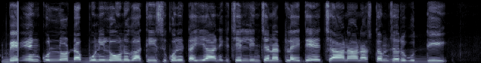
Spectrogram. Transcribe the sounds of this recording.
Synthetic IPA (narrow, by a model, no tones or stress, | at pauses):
beːeːŋkulːo̞ːɖɐbːunilo̞ːnuɡaːt̪iːs̬ukoniʈɐjːaːnikit͡ʃe̞lːiɲt͡ʃɐnɐʈlɐjit̪e̞ːt͡ʃaːnaːnɐʂʈɐmd͡ʒɐɾuɡud̪ːi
